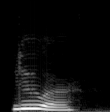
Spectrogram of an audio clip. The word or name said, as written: lur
